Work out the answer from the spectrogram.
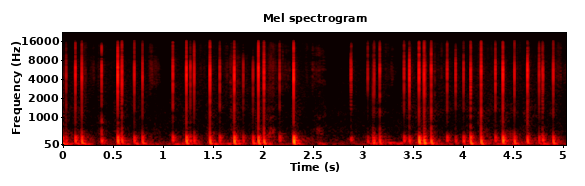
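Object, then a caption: Coated paper playing cards. Fingertips and nails tap and scratch two flat, thin, solid coated-paper playing cards with a checked back lying on a carpet. About thirty quick, dry clicks with bright, crisp tops and a soft low thump come in uneven bursts. Each one dies almost instantly, with brief faint scraping between them.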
